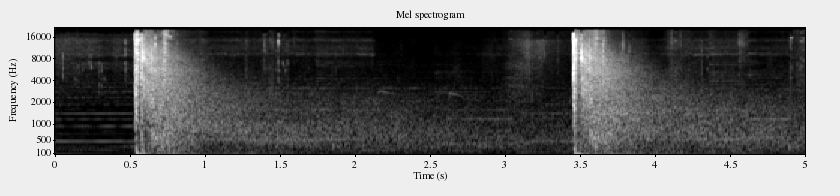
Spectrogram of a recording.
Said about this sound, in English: I'd like to bag something with this shotgun.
